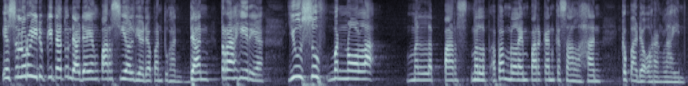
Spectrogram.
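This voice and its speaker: A woman's voice: fairly high pitch, normal speed. A woman preacher, telling stories animatedly in a sermon and acting out the people in them. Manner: animated storytelling, acts out quoted voices.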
